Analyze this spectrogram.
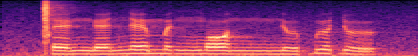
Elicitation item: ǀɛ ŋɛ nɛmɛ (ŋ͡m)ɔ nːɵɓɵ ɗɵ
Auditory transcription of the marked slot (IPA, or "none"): ŋ͡m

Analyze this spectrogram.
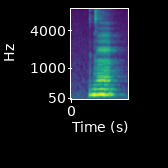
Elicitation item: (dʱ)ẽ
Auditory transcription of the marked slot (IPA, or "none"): d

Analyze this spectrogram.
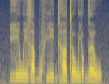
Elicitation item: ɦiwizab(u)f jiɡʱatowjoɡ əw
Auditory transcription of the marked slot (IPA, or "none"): o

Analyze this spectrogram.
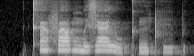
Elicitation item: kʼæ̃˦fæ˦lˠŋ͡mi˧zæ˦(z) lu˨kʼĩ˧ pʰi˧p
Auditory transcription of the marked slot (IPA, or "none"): none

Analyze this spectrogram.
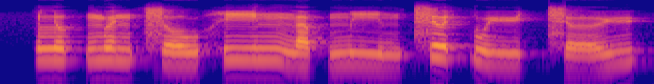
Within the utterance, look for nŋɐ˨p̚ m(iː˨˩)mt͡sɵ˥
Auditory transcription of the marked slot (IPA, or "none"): iː˨˩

